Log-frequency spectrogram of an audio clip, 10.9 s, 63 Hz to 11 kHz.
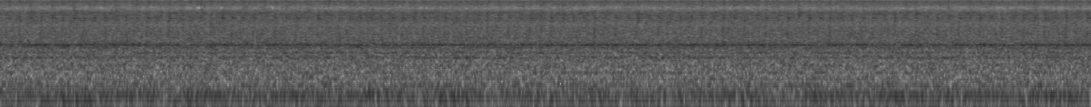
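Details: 1993 Ford Bronco, freshly installed engine, first start before coolant top-up, idling on its own with original dual cats and factory exhaust: smooth even idle, no lifter or rocker taps or knocks; timing possibly slightly off.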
